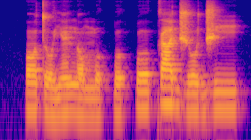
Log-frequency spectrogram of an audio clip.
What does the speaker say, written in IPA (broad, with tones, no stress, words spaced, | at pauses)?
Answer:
ɔ˧to˨jɛ̃˧nɔ˨ mo˨k͡po˧ k͡po˧ka˦d͡ʒo˧ d͡ʒi˦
